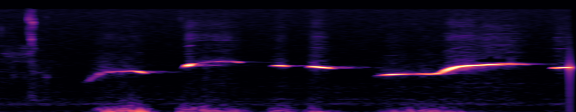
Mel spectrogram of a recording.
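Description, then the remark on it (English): Someone whistles a short, bouncy tune, the theme of The Andy Griffith Show, the notes sliding between a few steady pitches over muffled low thumps and breathy background noise. “Did they sing like the theme song to the Andy Griffith song? Like, Oh, no, that was whistling.”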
